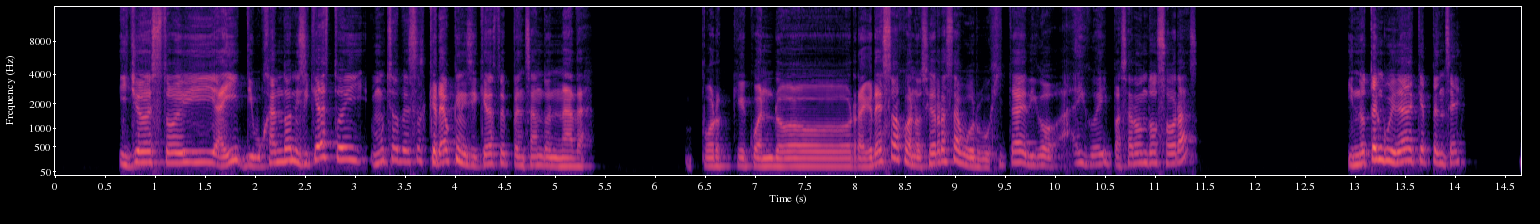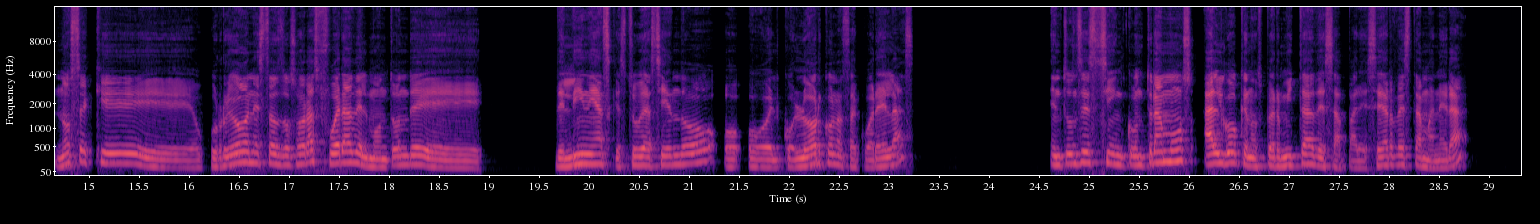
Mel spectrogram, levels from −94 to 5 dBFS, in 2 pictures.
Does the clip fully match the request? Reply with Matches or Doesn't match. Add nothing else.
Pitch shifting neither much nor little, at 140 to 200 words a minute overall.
Doesn't match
